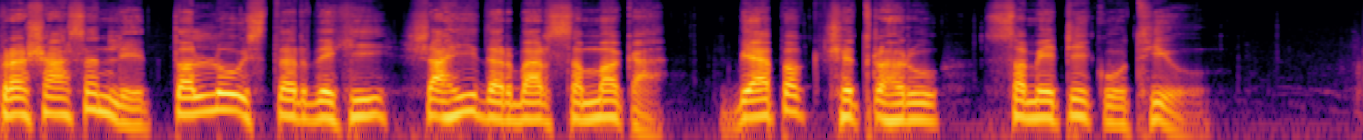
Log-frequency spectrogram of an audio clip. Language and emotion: Nepali, neutral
